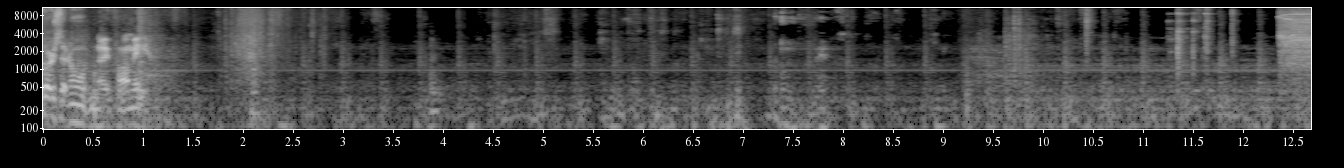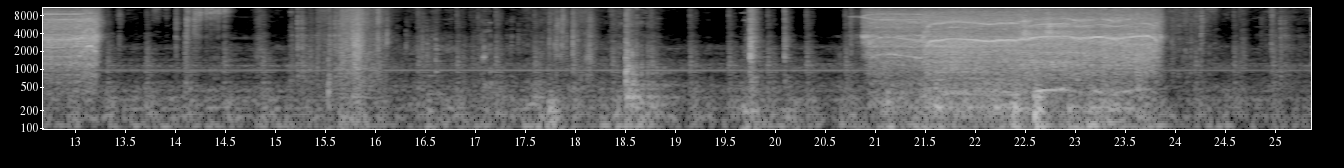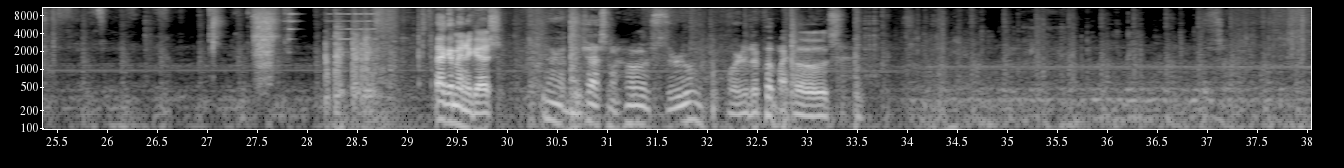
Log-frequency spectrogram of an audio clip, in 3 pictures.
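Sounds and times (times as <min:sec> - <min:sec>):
small motorised tool whining: 0:12.4 - 0:13.3, 0:20.8 - 0:24.2.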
